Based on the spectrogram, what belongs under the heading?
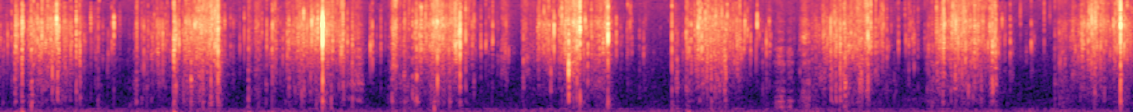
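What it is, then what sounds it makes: Padded plastic mailer envelope. A closed, medium white plastic padded poly mailer envelope with its contents inside is held up in both hands and squeezed and crinkled with fingertips and painted nails. The result is a quiet, steady run of bright, papery crinkles and crunches in overlapping bursts, with a few sharper snaps.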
